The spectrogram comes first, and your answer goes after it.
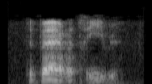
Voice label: "baretriiwel", alsace

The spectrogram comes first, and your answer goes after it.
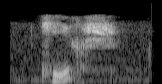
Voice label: "kirsch", alsace

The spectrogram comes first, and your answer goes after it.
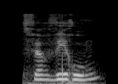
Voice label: "verwirrung", alsace; medecine

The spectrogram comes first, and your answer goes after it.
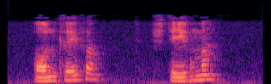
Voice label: "stuerme", alsace

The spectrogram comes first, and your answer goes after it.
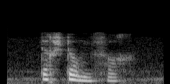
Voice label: "stampfer", alsace

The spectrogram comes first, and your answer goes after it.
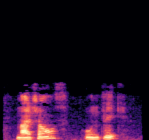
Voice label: "malchance", alsace

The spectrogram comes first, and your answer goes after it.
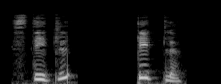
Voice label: "dittel", alsace; medecine

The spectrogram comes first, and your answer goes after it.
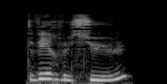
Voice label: "wirwelsul", alsace; medecine

